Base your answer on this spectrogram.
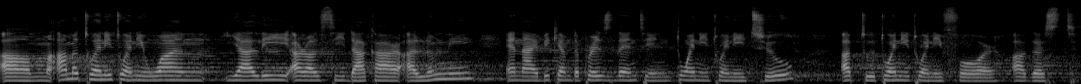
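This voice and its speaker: A woman speaks at a moderate pace in a French accent, her medium pitch carried by fairly even intonation. Noticeable background noise and audible room echo fill the recording. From Niger. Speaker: nonprofit founder, fellowship alumna. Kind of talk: panel interview on stage. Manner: hesitant, many fillers.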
